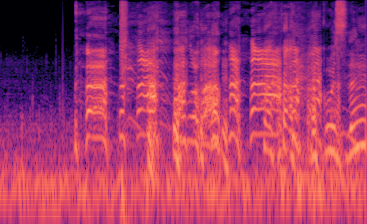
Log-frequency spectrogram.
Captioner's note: all three begin laughing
